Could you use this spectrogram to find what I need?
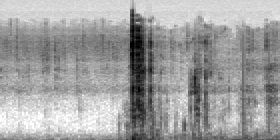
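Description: A speargun fires with a sharp snap underwater.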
